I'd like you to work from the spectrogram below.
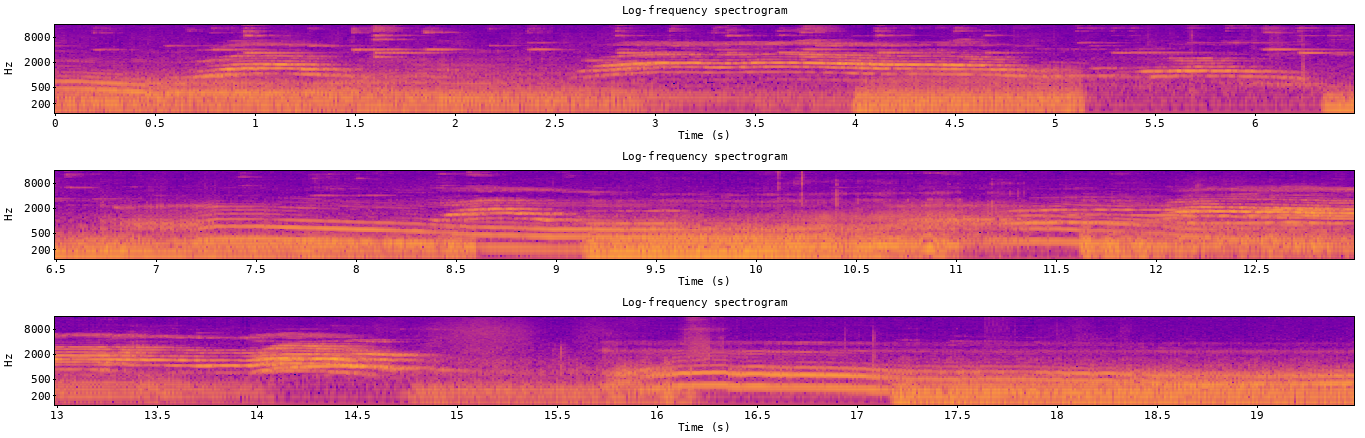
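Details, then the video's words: Angry domestic cat yowling to frighten off rats, opossums and other cats; a series of long, rising and falling wails with harsh growly stretches between them, roughly six howls over twenty seconds. "Som De Gato Miando Bravo - Ronronando Para Espantar Rato, Gabiru, Saruê e Outros Gatos"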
